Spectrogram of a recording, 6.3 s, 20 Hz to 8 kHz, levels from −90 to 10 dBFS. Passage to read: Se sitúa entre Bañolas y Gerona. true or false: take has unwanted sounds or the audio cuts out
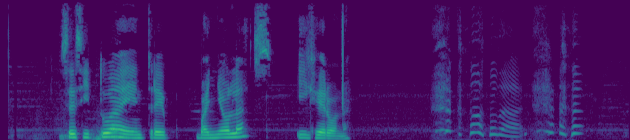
true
